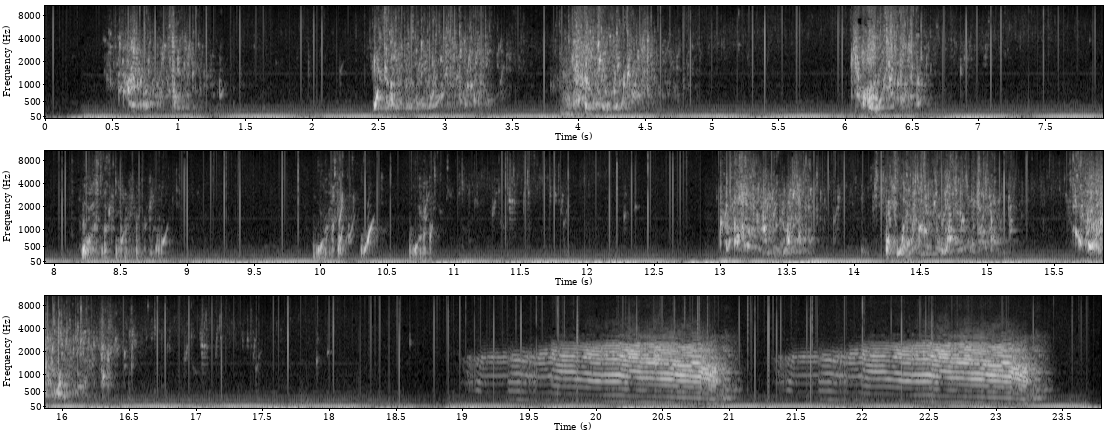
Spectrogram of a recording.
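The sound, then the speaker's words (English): Water splashes and sloshes in a slow, steady sequence, like a large animal wading, with loud bursts every second or two, followed near the end by a drawn-out, wavering voiced call; water is emptied from a horn into a lake or river at a varying rate to imitate a cow moose moving in the water. “All these sounds, well performed and in proper sequence, give a perfect imitation of a cow moose moving in the water.”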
